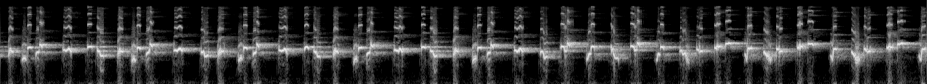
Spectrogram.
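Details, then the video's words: Continuous long-running fighting song of a yellow-vented bulbul, used as a lure to set other bulbuls singing; an unbroken flow of gurgling, slurred notes with crisp clicking accents throughout. "trucukan gacor TARUNG ROPEL PANJANG buat pancingan trucukan agar bunyi JADIKAN trucuk gacor NYAUT"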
